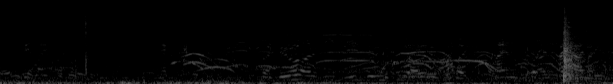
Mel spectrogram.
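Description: Faint, distant voices of players calling out on an open field, in short rising-and-falling shouts. A single sharp knock sounds near the end.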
